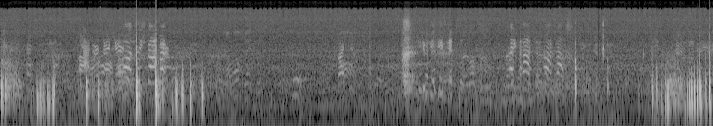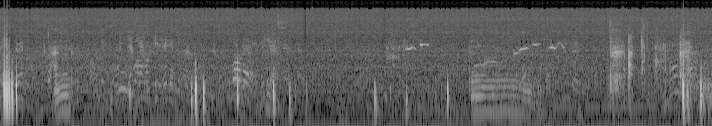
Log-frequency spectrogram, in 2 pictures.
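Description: Men talk and call out across an open field.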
